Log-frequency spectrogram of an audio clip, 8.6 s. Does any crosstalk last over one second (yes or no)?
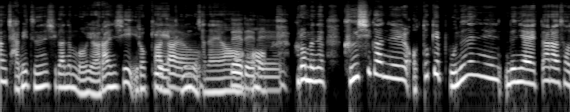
yes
